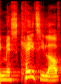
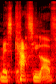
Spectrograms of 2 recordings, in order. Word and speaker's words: Miss Katie Love: By the way, it is definitely Miss Katie Love and not Miss Catty Love. And I actually know this because I checked in with her before making this video to check I got the pronunciation right.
